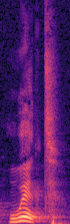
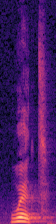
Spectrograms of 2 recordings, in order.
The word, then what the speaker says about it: with: คำ บ้าง ดี กว่า อัน นี้ อ่าน ว่า with with อ้าว คราว นี้ เสียง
